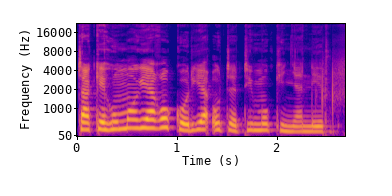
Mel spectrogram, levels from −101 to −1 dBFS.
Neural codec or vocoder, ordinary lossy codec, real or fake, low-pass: none; none; real; none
